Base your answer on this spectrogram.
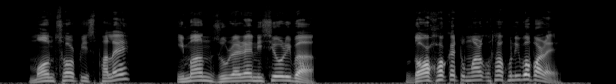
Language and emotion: Assamese, angry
